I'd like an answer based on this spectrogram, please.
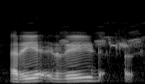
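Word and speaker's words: read: रीड वही रीड होगा लेकिन हम उसको फिर पास्ट फॉर्म में रेड कहते हैं। रेड इस तरह प्रोनाउंस करते हैं।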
